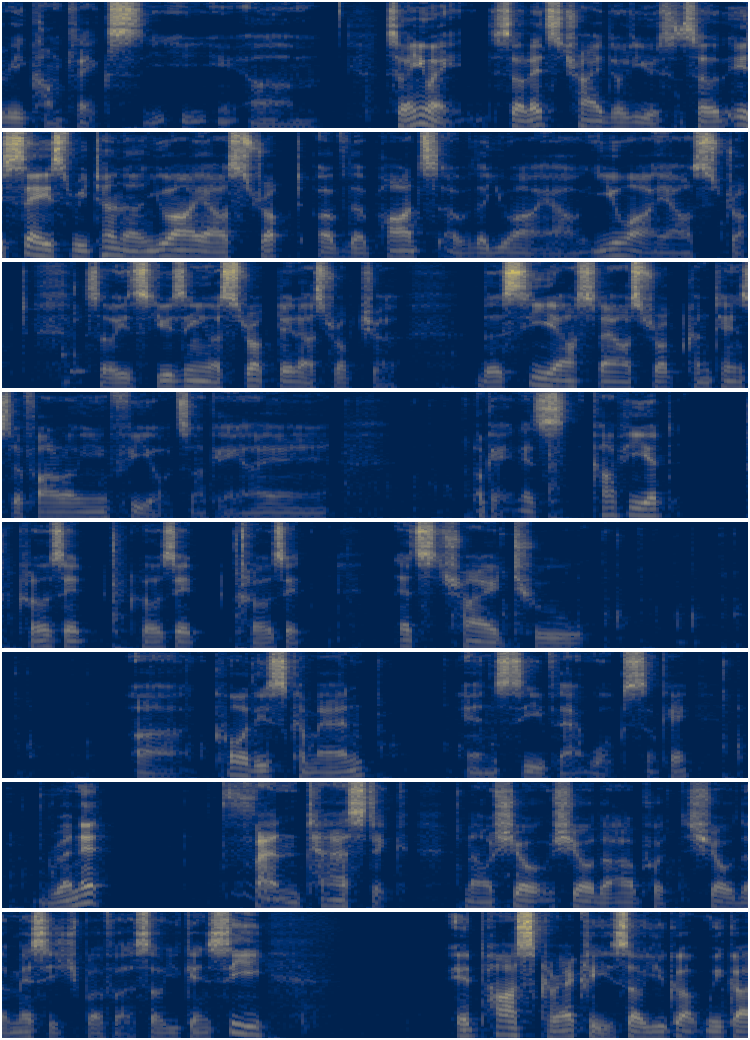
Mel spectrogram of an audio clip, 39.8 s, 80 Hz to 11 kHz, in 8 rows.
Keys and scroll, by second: 2.2-2.7 scroll up 15, 3.0-3.4 scroll up 6, 3.4-4.3 d, 4.4 t, 5.1 r, 8.3-10.2 typing, 10.3 ctrl+g, 11.8 g, 12.8 scroll, 12.8 t, 13.1 t, 14.5-18.5 typing, 18.5 ctrl+w, 19.9 ctrl+w, 20.6 ctrl+w, 21.4 ctrl+w, 22.2-28.6 typing, 22.8 Return, 33.8 Delete, 33.8 w, 34.2 c, 35.9-36.3 scroll down 1, 38.0-38.5 scroll down 4, 38.0 r, 39.3 g, 39.6 r.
